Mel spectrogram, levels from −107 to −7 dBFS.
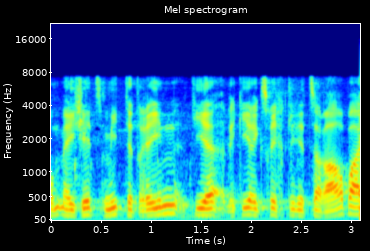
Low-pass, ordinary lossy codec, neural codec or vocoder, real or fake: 7.2 kHz; none; none; real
